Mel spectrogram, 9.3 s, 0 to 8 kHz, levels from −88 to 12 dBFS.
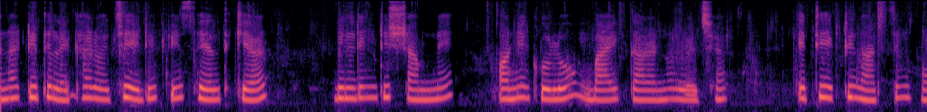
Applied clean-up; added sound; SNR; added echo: neural separator model SepFormer DNS4.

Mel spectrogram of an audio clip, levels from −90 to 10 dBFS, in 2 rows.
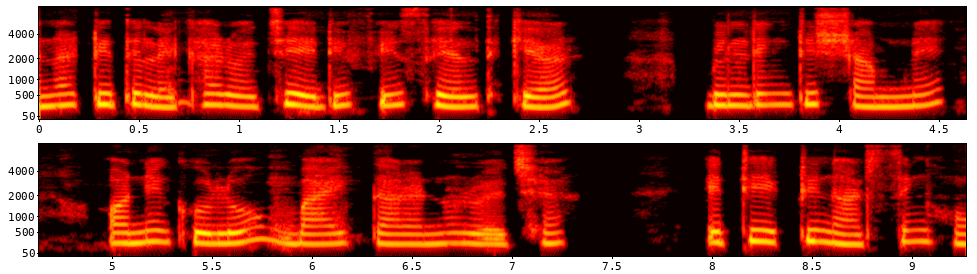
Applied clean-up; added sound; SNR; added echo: none; none; none; none.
